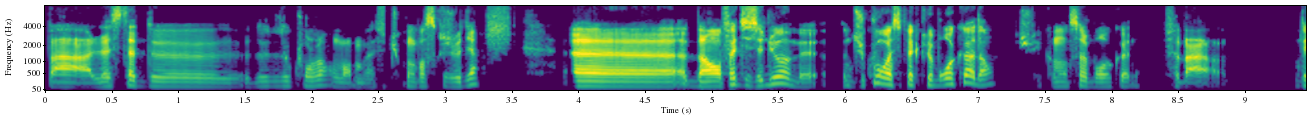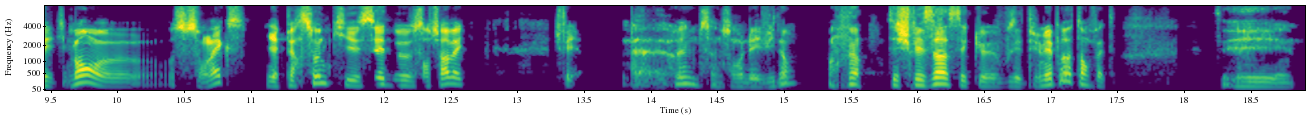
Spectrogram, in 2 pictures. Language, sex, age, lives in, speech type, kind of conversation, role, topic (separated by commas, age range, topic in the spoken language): French, male, 20-24, France, conversation, podcast, guest, Parle-moi d’une fois où tu t’es senti vraiment connecté aux autres ?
